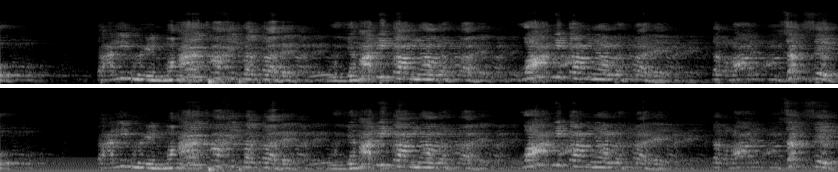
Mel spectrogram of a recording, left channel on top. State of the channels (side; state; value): right; noise; hum, 15 dB below the sound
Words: تعلیم میں مہارت حاصل کرتا ہے وہ یہاں بھی کامیاب رہتا ہے وہاں بھی کامیاب رہتا ہے. تلوار کی زد سے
